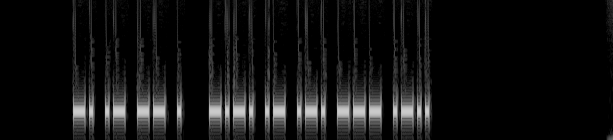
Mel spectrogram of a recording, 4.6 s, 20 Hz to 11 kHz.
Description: Morse code, heard as a keyed tone, about 40 wpm, 700 Hz. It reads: NAME CAROL
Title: Practice QSO - Exchange 1 - Beginning - 40wpm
